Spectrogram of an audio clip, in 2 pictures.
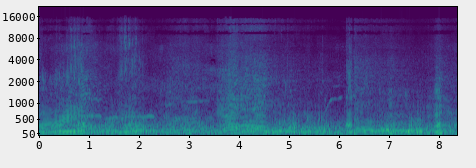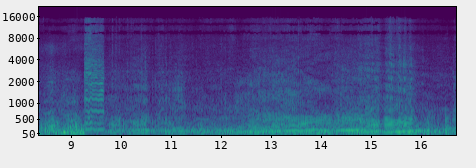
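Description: Motocross bikes racing on the track, their engines revving up and falling away again and again as riders accelerate, jump and pass.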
